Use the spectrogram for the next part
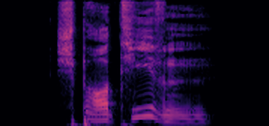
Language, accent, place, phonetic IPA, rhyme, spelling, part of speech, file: German, Germany, Berlin, [ʃpɔʁˈtiːvm̩], -iːvm̩, sportivem, adjective, De-sportivem.ogg
- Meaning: strong dative masculine/neuter singular of sportiv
